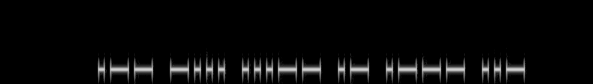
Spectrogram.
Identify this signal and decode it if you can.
Morse code, heard as a keyed tone, about 22 wpm, 700 Hz. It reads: WB3AJU
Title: Speed Racing - USA 2x3 Call Signs 20wpm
